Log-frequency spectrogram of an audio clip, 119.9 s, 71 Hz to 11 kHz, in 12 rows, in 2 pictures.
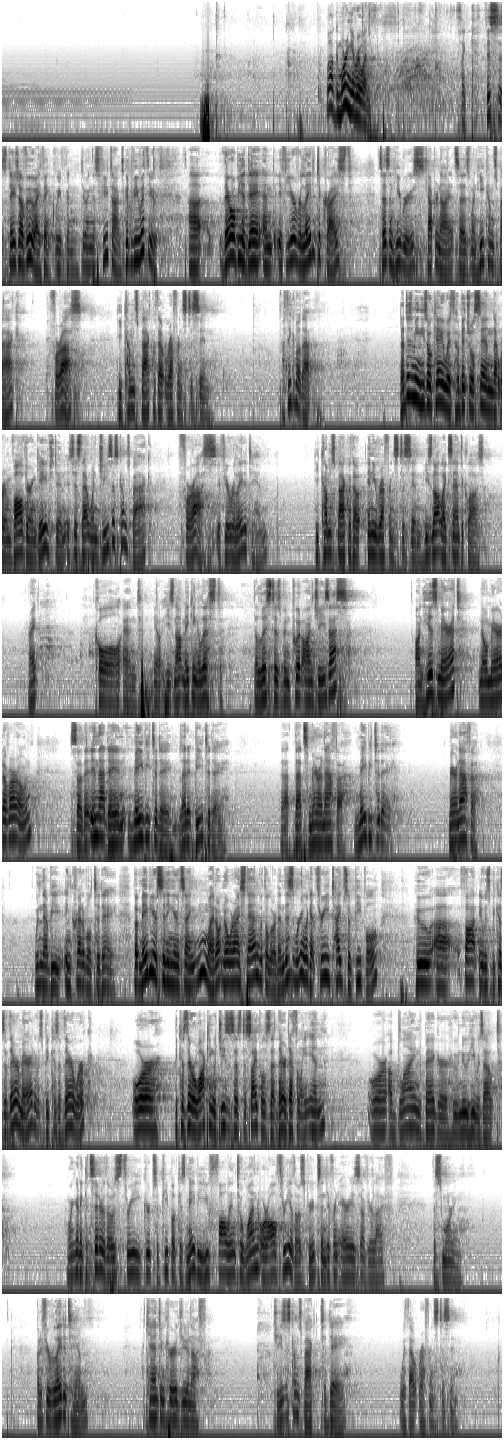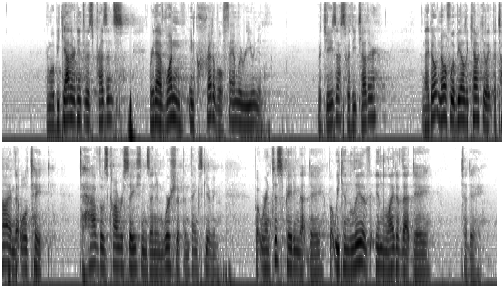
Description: Gospel of Mark Passage: Mark 10:17-52 Service Type: Morning Service « Jesus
